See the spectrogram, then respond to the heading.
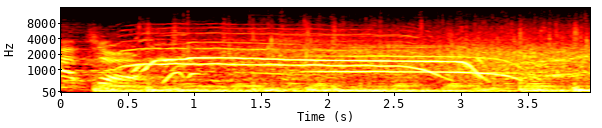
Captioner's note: cheering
